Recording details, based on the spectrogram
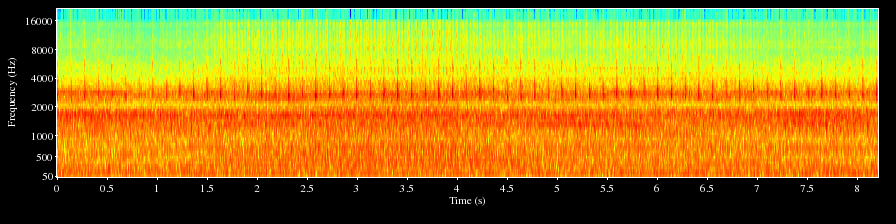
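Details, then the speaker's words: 2018 Mazda CX-5 2.5L non-turbo petrol at idle: fast, even light ticking over a steady idle, absent on hot days; owner believes it is valve lash, and the hydraulic valve lifters were replaced under warranty, with no recurrence since; hydraulic lifter tick. "so the issue is something to do with valve lash um I believe so those have been replaced under warranty"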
